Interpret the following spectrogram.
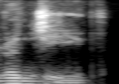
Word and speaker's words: Ranjit: go with our proper pronunciation. So Sundari and Ranjit.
